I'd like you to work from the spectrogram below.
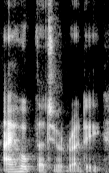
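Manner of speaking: soft, breathless whisper of the same line; hushed teasing whisper. Shown as a demonstration. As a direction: whisper it close to the mic. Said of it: "repeated in a whisper".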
